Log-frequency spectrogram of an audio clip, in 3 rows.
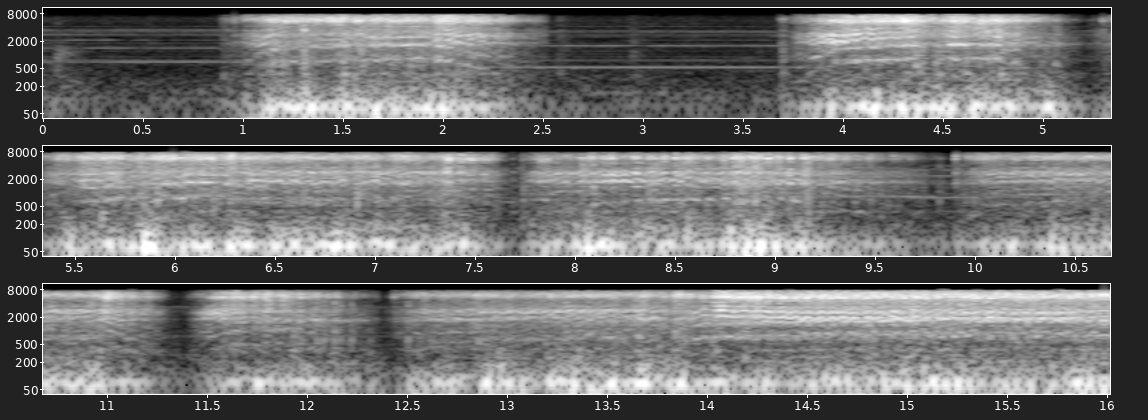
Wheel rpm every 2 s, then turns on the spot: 80, 40, 130, 130, 100, 80, 130, 190.
none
